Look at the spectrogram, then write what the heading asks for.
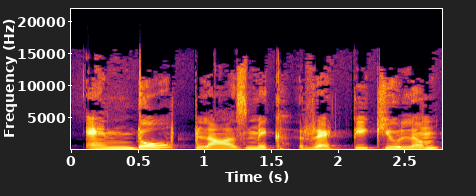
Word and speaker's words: endoplasmic reticulum: Second organelle is endoplasmic reticulum. Please try to pronounce it properly.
